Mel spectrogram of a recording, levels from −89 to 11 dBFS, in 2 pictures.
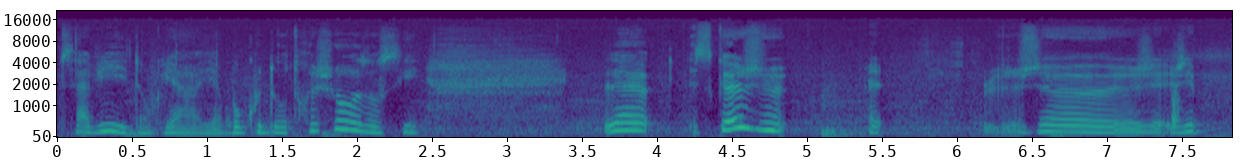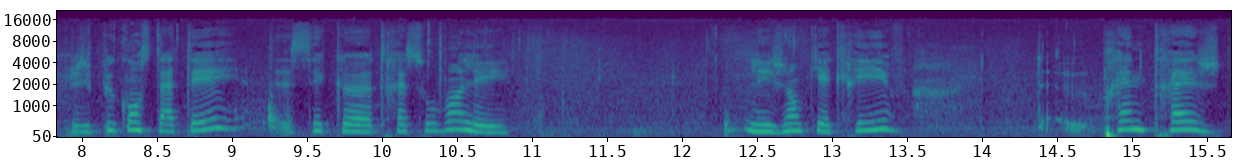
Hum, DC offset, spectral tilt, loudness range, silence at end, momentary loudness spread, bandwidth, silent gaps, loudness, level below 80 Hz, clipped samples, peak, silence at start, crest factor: none; under 0.1%; -4.5 dB/octave; 4 LU; 0 s; 16 LU; 17 kHz; none; -36 LUFS; -52 dBFS; under 0.1%; -10 dBFS; 0 s; 26 dB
